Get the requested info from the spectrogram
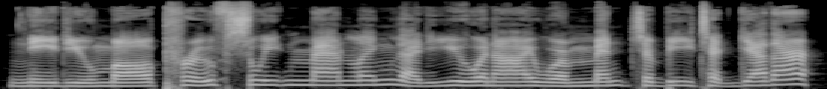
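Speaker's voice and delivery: mocking him with sweet words; high witch voice teasing her captive; gloating witch. Witch Ravel taunts.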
